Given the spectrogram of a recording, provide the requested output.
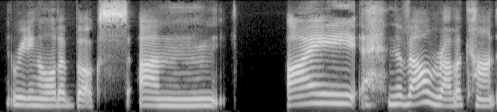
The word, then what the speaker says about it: Ravikant: It's Naval Ravikant.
